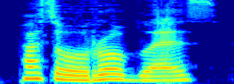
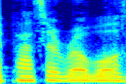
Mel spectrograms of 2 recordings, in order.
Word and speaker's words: Paso Robles: no he was like well it's really like paso robles but he said people say pasa robles and it's totally fine basically he's trying to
